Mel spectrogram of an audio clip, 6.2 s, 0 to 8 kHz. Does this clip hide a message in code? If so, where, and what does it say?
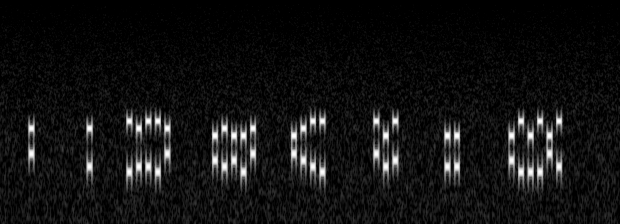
Yes: DTMF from 0.3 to 5.6 s, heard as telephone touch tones, dialled by machine, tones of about 50 ms. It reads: 0 5 35630 75710 *863 #49 44 7313*6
